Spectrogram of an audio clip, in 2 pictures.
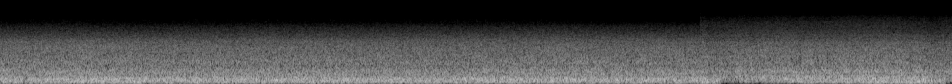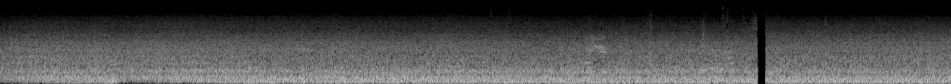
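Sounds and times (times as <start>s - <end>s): ocean waves breaking: 0.0s - 19.0s
wind noise on microphone: 0.0s - 19.0s.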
